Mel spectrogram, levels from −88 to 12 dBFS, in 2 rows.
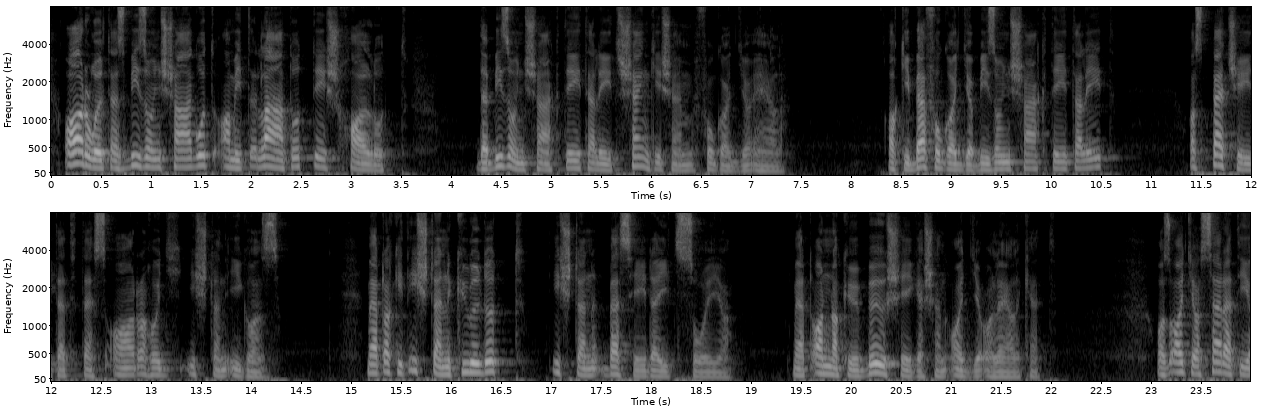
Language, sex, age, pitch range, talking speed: Hungarian, male, 50-69, 100-150 Hz, 100 wpm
